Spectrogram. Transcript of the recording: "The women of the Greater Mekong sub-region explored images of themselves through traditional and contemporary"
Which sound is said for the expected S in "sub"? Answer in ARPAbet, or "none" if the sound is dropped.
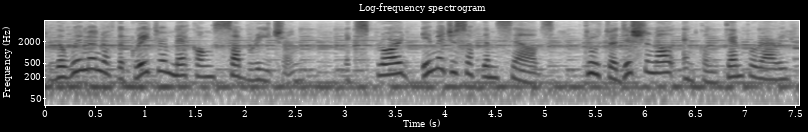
S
